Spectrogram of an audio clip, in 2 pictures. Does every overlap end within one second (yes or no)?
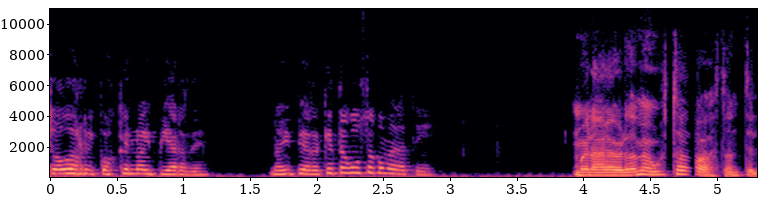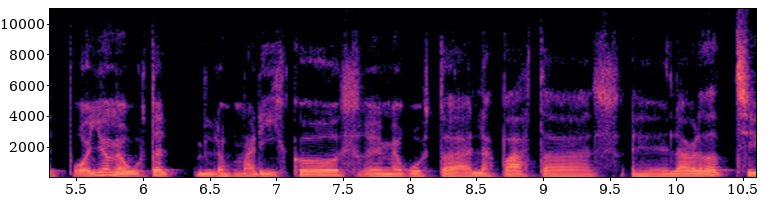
yes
